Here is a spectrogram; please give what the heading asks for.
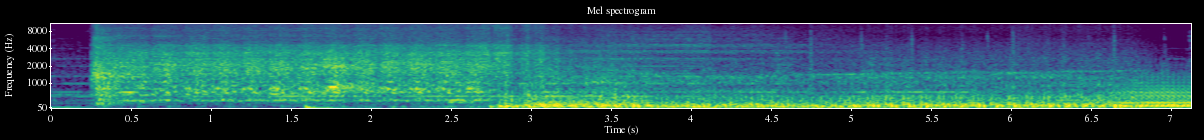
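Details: Subaru Forester with newly built forged EJ257 engine, first start after install and oil priming, before 1,000-mile break-in: cranks briefly, catches cleanly, settles to steady smooth idle without misses or knocking; sounds healthy.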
